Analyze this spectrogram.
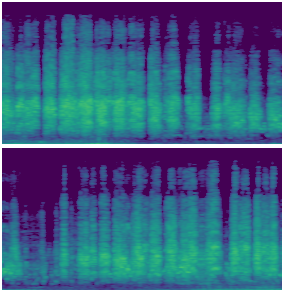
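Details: Group of budgies chirping in a rasping, scratchy stream of quick high notes, pulsing several times a second with a brief dip near the middle, then loud again; light low thuds at the start.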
